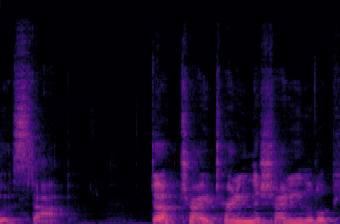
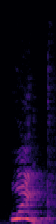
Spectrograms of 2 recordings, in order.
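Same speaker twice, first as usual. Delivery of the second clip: high oink; 3 dB louder than usual. A narrator's reading. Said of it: "said Pig and Pig".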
